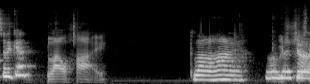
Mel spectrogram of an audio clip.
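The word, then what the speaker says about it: Blåhaj: How do you pronounce it again? Blauhigh.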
